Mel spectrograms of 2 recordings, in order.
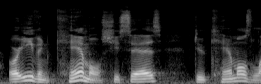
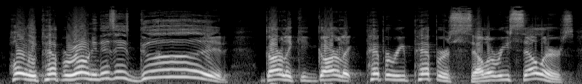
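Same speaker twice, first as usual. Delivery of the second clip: thrilled exclamation; 9 semitones higher, 4 dB louder than usual. Acted. Tastes amazing food, thrilled.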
